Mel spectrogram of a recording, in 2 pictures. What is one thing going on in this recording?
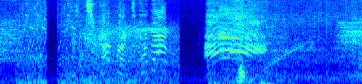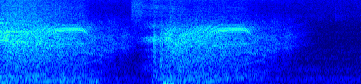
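A sharp energy whoosh rises and surges.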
